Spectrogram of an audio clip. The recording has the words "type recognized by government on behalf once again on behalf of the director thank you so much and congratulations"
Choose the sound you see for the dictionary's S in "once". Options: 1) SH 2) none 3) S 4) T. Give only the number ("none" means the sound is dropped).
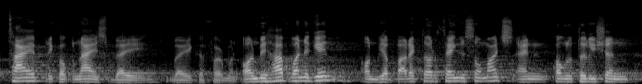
2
